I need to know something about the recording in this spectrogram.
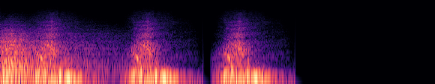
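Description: Three whoosh sound effects in quick succession, each swelling and then fading, with a low rumble under them.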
